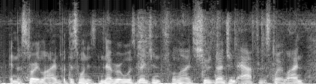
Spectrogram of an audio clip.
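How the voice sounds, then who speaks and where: A man's fairly low voice, monotone and flat in intonation, carries audible room echo. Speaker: gaming YouTuber. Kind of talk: gameplay commentary. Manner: fast; halting.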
